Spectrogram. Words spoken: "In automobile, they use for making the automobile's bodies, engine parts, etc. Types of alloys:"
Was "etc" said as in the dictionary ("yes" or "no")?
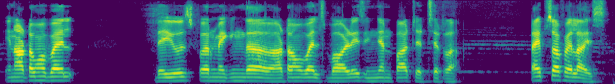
yes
